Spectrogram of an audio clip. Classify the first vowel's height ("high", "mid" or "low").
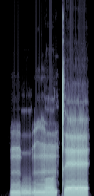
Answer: high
